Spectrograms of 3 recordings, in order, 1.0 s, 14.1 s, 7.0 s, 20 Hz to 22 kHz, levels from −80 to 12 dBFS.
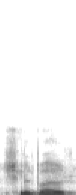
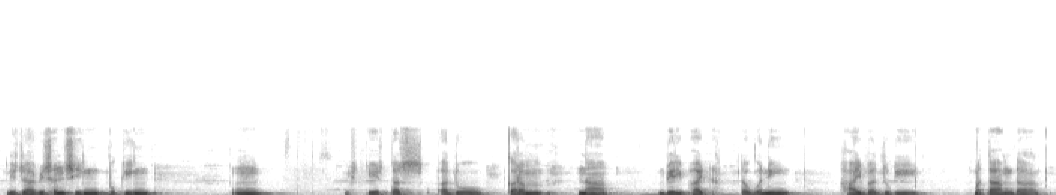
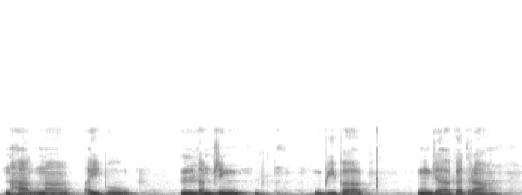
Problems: background sounds at intervals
